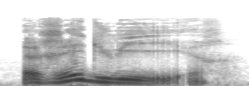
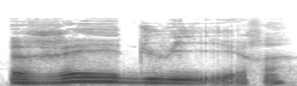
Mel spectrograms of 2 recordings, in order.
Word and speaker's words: réduire: Réduire. Okay, try to insist on this U here because it can be quite tricky. Réduire. Réduire.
